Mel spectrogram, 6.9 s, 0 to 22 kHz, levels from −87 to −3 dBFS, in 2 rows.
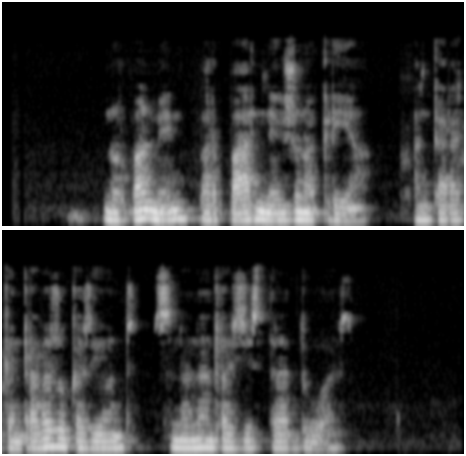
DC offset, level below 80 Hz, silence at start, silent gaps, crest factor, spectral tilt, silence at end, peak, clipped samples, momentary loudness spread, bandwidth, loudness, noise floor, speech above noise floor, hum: under 0.1%; -64 dBFS; 0.55 s; none; 20 dB; -5.5 dB/octave; 0.85 s; -4 dBFS; under 0.1%; 13 LU; 11.5 kHz; -22 LUFS; -61 dBFS; 40 dB; none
